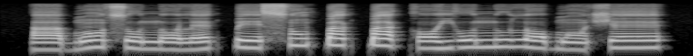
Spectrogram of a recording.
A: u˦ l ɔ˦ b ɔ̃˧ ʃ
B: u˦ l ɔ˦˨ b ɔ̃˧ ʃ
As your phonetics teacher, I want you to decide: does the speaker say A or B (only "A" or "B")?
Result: A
